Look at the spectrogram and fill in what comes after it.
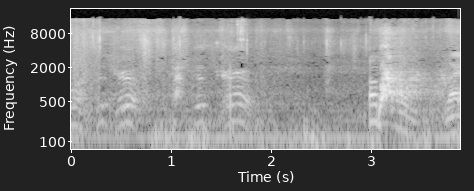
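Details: Two pet dogs, a male XL American Bully named Legend and a female American Bulldog hybrid named Smooch, during bite sleeve training; short rising-falling whines and yips repeat about every half second, with a man talking and urging.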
